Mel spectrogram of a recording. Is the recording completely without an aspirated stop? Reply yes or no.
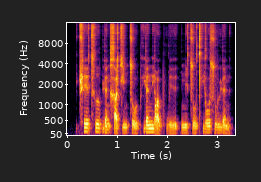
no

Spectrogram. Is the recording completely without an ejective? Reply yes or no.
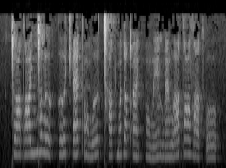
no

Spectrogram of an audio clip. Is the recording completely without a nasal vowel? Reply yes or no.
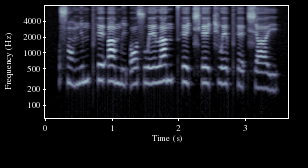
no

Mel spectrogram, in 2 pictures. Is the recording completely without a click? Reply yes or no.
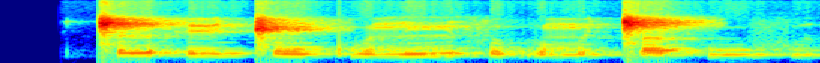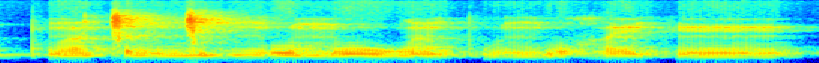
no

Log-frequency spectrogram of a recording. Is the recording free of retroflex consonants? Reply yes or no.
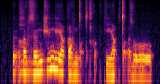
yes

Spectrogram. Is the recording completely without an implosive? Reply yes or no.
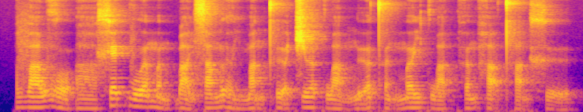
no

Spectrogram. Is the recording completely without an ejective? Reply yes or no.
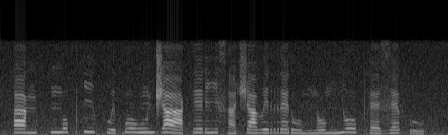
yes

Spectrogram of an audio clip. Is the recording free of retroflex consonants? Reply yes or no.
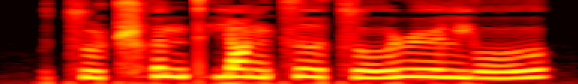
no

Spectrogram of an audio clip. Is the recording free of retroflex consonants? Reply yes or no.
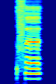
yes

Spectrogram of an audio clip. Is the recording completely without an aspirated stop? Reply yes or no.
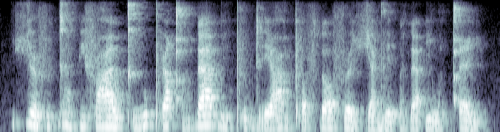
yes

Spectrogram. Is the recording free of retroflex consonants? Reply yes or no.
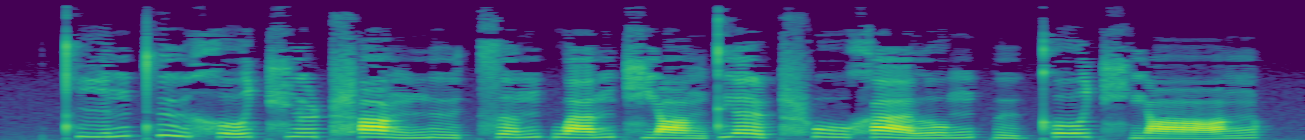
no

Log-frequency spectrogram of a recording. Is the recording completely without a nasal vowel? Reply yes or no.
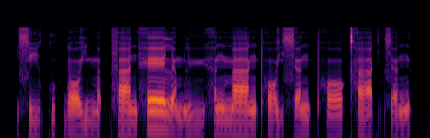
yes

